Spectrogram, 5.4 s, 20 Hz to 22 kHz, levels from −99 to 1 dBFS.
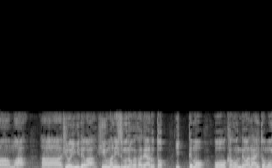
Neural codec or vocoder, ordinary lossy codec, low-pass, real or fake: none; none; 7.2 kHz; real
